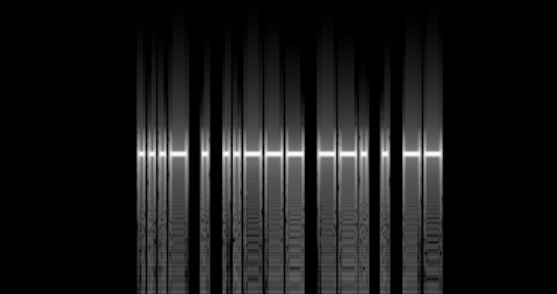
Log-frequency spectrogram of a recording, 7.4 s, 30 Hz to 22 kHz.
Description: Morse code, heard as a keyed tone, about 17 wpm, 700 Hz. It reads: VE2GEM
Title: DXCC-100 Call Signs - 6 Characters - 17wpm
